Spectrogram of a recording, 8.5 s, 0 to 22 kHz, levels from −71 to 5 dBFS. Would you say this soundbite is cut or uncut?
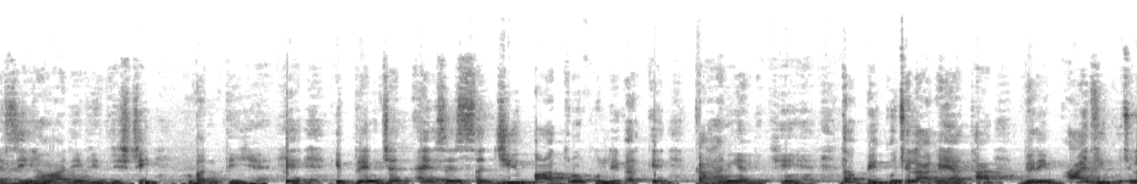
cut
